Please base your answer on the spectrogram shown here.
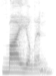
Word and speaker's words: myelin: is phonetic pronunciation so this syllable is the one that is stressed that's why it's in all caps and you pronounce it the way that it looks myelin so you can see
